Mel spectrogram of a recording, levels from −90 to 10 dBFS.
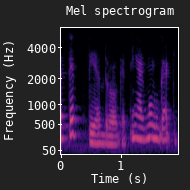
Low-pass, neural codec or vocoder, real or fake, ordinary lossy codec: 5.4 kHz; none; real; none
